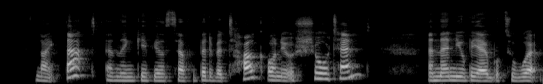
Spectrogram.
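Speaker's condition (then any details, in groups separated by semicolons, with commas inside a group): No condition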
